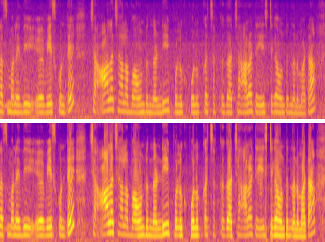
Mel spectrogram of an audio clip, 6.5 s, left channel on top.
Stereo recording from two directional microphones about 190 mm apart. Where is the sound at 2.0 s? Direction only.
45° right (ahead or behind).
